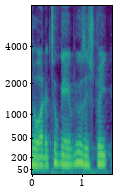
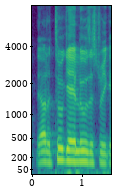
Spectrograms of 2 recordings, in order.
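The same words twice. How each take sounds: First: Losing comes out as "nusing", garbled by numb lips; slurred streak with a numb jaw; numb mouth slur. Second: Two-game losing streak said louder and firmer; re-say two-game losing streak clearly and louder; careful retake. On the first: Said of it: "Oh, God. Sorry, y'all. Sorry". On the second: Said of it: "Sorry, y'all. Sorry". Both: Real, not acted.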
